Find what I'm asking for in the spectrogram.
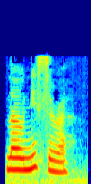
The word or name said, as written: Lonicera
